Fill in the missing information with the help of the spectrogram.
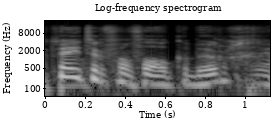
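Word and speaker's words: Peter Van Valkenburgh: Um, Ik zou het gewoon op zijn Nederlands uitspreken. – Peter van Valkenburg, ja.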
